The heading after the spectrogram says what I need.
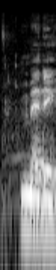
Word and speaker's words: MIDI: MIDI track mighty track. Midi track. I can never remember how to pronounce that. MIDI. MIDI.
